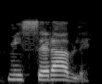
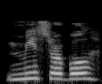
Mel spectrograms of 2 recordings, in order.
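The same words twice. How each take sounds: First: Spanish miserable, stress on RA; Spanish pronunciation. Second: Miserable said the English way, MIZ-er-bul, stress on the first syllable; English Miserable, ending in -bul; English pronunciation. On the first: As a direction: say miserable in Spanish, mi-se-RA-ble, every vowel clear. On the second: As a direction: say Miserable as English MIZ-ruh-bul, swallowing the middle vowel. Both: Shown as a demonstration. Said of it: "English word then Spanish gloss".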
